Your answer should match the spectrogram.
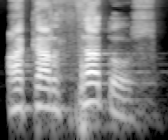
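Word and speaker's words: acarzatos (ἀκάθαρτος): Y esta traducción, esta palabra, cuando la traducimos del griego, es una palabra traducida del griego, se pronuncia acarzatos, acarzatos.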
